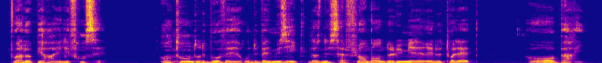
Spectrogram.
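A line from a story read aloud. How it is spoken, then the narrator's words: Giddy elated exclamation. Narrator (French): s'écria-t-elle comme grisée par ses propres réflexions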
